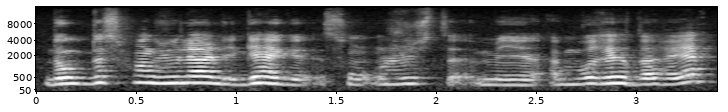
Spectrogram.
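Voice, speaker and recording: A woman's voice: a little high, moderate pace. A woman giving a casual, rambling spoken review of manga. She hesitates a lot, corrects herself and talks straight to her viewers with frank asides. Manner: chatty, addresses viewers directly. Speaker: manga reviewer, book blogger.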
